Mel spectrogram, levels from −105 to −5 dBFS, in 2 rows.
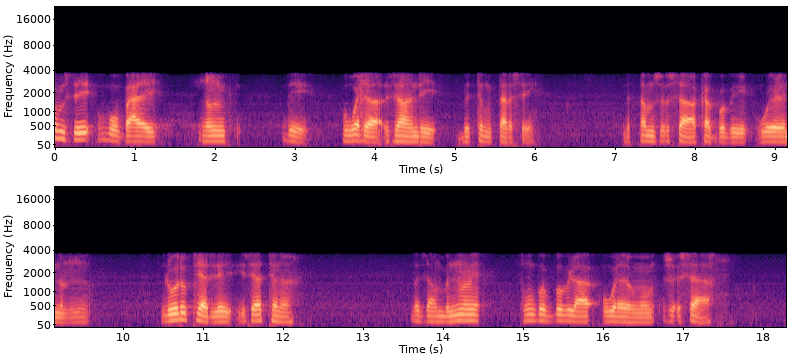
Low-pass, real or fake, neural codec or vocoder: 3.6 kHz; fake; codec, 16 kHz in and 24 kHz out, 0.6 kbps, FocalCodec, streaming, 4096 codes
